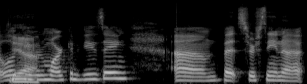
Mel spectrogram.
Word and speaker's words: Svrcina: came to America, because the pronunciation is supposed to be like Svrcina, and there are a few other letters in it that make it look even more confusing. But Svrcina, it's been spelled that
